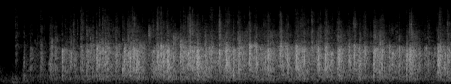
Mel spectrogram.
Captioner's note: applause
